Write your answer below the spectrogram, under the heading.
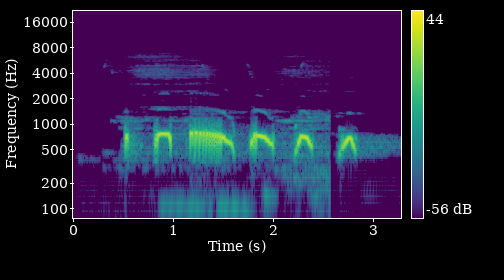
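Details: Female spotted dove cooing to excite males, in a stuttering pattern with three ending notes: short hoot, rounded note, long buzzy coo, then three arched notes about half a second apart, with no other sounds.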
